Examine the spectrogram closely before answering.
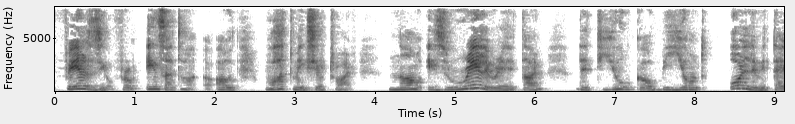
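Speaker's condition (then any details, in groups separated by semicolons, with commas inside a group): No condition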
